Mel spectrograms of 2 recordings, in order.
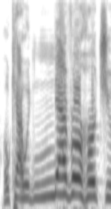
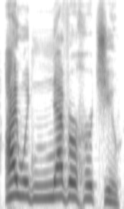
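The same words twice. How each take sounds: First: Said in the usual way. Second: Slow sinister take. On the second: Retold or imitated. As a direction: draw it out like a false promise. Norman's line, slow delivery.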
